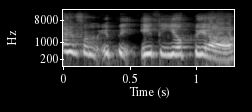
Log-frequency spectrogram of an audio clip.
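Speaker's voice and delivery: high, fake Ethiopian accent. Retelling how Joy claimed to be from Ethiopia: imitating Joy's put-on accent. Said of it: "she had this accent".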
